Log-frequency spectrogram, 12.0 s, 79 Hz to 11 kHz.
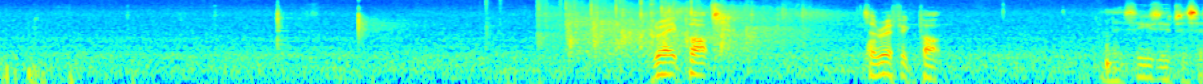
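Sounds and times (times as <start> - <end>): audience applause: 5.4 - 8.5.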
